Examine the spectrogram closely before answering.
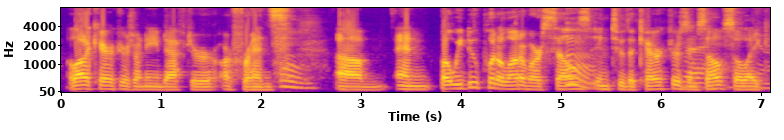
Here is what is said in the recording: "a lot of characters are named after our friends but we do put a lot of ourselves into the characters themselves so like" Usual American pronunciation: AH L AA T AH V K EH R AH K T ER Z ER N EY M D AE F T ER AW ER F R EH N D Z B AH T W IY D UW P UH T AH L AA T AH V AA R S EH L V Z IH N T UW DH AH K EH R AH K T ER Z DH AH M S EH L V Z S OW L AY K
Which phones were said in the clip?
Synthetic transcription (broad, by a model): AH L AA T AH V K EH R AH K T ER Z ER N EY M D AE F T ER AW ER F R EH N D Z B AH T W IY D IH P UH T AH L AA T AH V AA R S EH L V Z IH N T UW DH AH K EH R AH K T ER Z DH AH M S EH L V Z S OW L AY K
